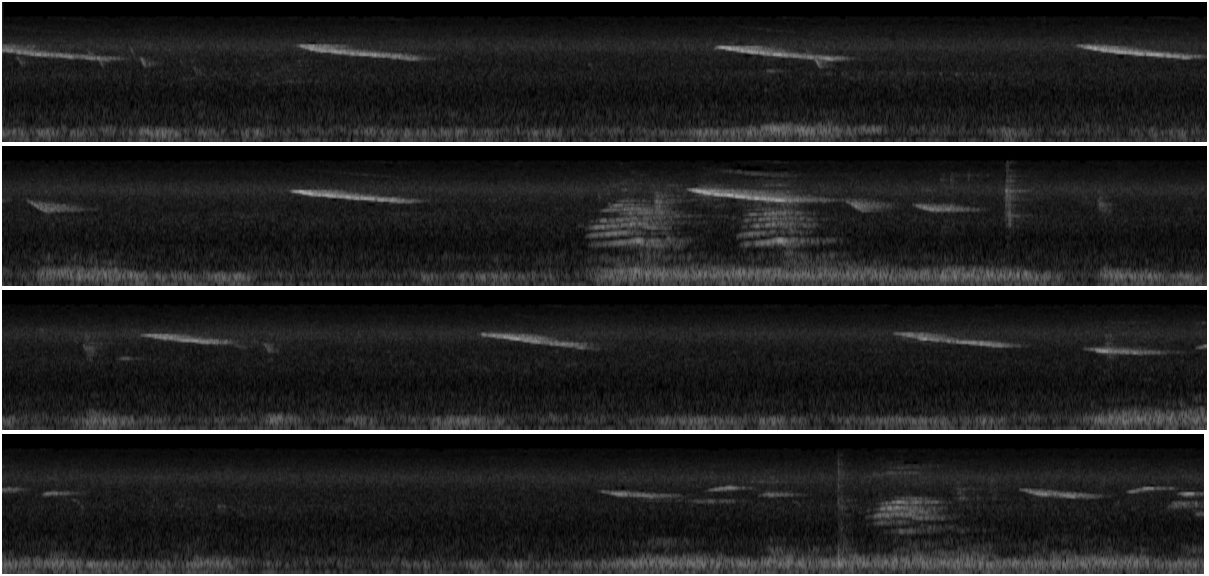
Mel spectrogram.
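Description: A bird repeatedly gives a short, high whistle that slides downward, about once every two seconds. A lower, rippling call joins in twice, about nine seconds in and near the end, over low, uneven background noise.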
